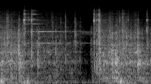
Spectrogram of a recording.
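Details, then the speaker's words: Monster Moto four-stroke mini bike, bought to get running, pull-started for a compression test: short bursts of cranking with chuffing compression strokes and pauses between pulls. The gauge reads 85–90 psi, which is healthy. "85 90 PSI compression that is not bad at all for a uh four stroke"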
